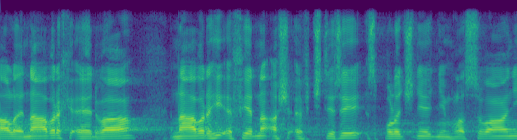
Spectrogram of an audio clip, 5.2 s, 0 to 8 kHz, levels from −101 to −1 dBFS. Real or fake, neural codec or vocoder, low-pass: real; none; 7.2 kHz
